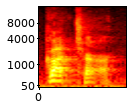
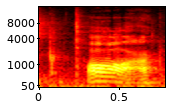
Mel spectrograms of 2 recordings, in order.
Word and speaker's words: Qatar: adults meanwhile two studies both in israel and gutter even though it's pronounced you read it as qatar guitar that's exactly how it cut this is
